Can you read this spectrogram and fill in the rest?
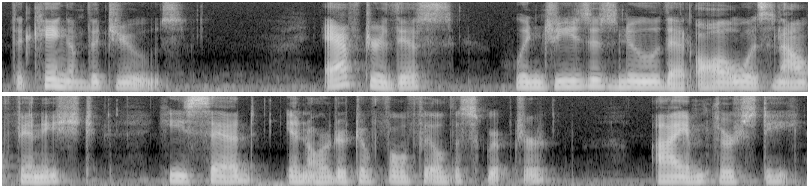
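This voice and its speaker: A woman's voice: sits low, vocal fry. A woman reading scripture and a written devotional reflection aloud. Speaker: devotional reader.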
